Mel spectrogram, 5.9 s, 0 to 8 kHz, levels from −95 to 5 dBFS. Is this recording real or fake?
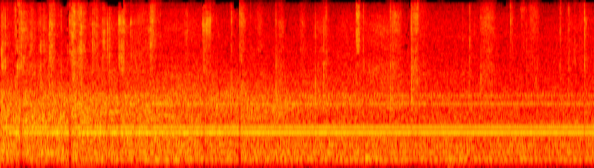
real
